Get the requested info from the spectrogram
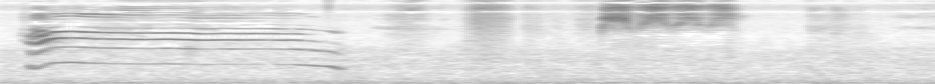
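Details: Stray kitten living on the street, given water: one drawn-out meow lasting about one and a half seconds, steady in pitch and then dipping at the end, over a constant low background hum.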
